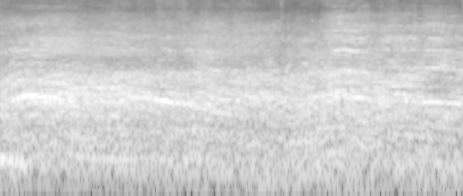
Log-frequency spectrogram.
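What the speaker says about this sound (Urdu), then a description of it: "ایک باوازے بلند نعرے سلوات پڑھے بالکل." A large crowd at a religious celebration in Qom, Iran, chanting salawat loudly in unison, a thick and continuous swell of many voices with cheering mixed in throughout.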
